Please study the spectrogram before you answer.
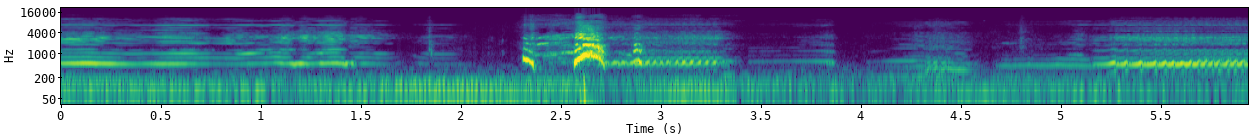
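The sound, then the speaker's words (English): An electronic growling roar from a Chewbacca toy mask, wavering and bleat-like, plays steady for several seconds, with a louder, harsher burst in the middle before settling back into a long moan. “That's not me making that noise, it's the mask!”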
